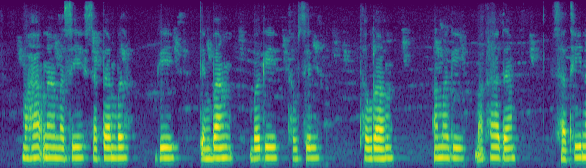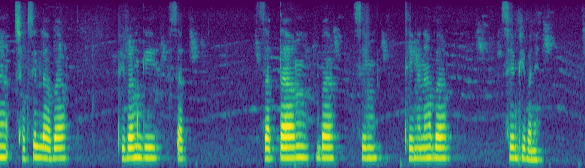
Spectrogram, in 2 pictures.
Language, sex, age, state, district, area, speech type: Manipuri, female, 45-60, Manipur, Churachandpur, urban, read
